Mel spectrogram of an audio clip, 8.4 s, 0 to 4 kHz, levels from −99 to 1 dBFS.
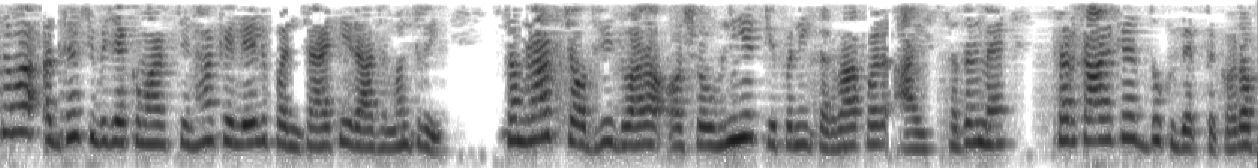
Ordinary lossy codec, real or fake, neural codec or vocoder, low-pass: AAC, 24 kbps; real; none; 3.6 kHz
